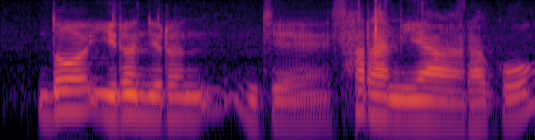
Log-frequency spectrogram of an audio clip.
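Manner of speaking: ordinary talk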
